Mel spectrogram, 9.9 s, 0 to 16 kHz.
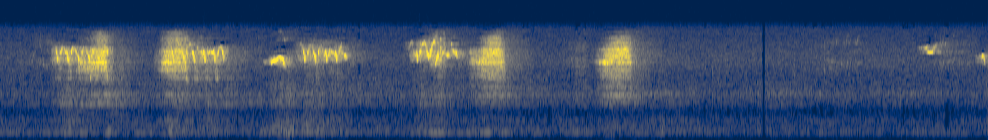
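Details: A nest box holding a barn owl and seven owlets, 15 March 2024: a run of rough, wheezy snoring hisses about once a second, each short and breathy, then fainter calls toward the end.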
